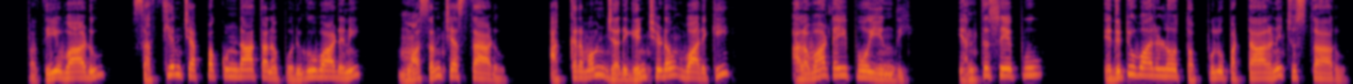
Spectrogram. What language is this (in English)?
Telugu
